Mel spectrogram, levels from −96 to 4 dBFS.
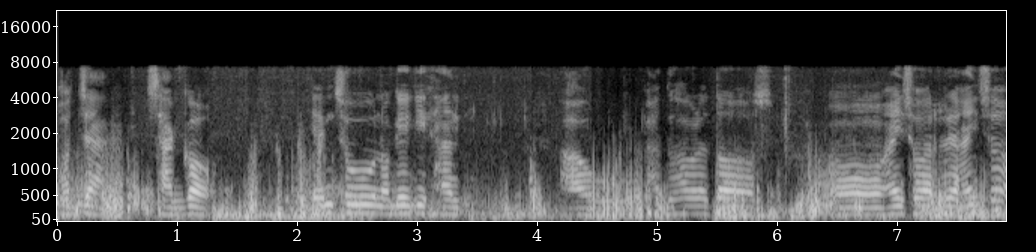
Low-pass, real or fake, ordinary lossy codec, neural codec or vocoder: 7.2 kHz; real; none; none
